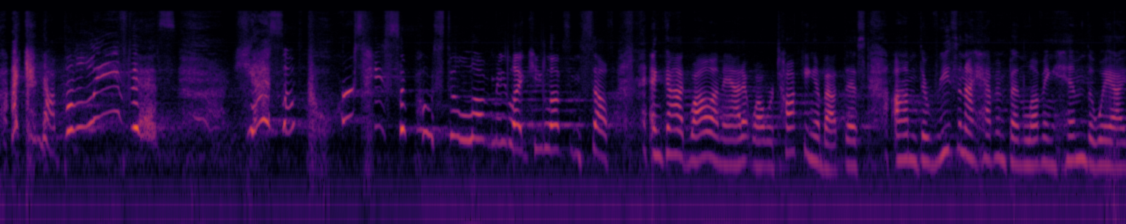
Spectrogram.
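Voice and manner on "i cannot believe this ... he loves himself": much higher, indignant squeal of disbelief; mock indignation. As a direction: play the outraged wife with big theatrical disbelief. Acting out her indignant prayer.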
